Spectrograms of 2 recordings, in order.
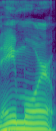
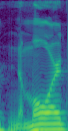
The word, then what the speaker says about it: Namor: Now, Marvel has been kind of setting up the mutants in the MCU with Kamala Khan and Namor, or Namor, depending on how you want to pronounce him.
